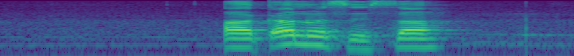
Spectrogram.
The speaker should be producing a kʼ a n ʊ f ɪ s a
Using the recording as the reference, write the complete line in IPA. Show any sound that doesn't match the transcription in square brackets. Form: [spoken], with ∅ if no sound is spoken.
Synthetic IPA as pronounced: a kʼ a n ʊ [s] ɪ s a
